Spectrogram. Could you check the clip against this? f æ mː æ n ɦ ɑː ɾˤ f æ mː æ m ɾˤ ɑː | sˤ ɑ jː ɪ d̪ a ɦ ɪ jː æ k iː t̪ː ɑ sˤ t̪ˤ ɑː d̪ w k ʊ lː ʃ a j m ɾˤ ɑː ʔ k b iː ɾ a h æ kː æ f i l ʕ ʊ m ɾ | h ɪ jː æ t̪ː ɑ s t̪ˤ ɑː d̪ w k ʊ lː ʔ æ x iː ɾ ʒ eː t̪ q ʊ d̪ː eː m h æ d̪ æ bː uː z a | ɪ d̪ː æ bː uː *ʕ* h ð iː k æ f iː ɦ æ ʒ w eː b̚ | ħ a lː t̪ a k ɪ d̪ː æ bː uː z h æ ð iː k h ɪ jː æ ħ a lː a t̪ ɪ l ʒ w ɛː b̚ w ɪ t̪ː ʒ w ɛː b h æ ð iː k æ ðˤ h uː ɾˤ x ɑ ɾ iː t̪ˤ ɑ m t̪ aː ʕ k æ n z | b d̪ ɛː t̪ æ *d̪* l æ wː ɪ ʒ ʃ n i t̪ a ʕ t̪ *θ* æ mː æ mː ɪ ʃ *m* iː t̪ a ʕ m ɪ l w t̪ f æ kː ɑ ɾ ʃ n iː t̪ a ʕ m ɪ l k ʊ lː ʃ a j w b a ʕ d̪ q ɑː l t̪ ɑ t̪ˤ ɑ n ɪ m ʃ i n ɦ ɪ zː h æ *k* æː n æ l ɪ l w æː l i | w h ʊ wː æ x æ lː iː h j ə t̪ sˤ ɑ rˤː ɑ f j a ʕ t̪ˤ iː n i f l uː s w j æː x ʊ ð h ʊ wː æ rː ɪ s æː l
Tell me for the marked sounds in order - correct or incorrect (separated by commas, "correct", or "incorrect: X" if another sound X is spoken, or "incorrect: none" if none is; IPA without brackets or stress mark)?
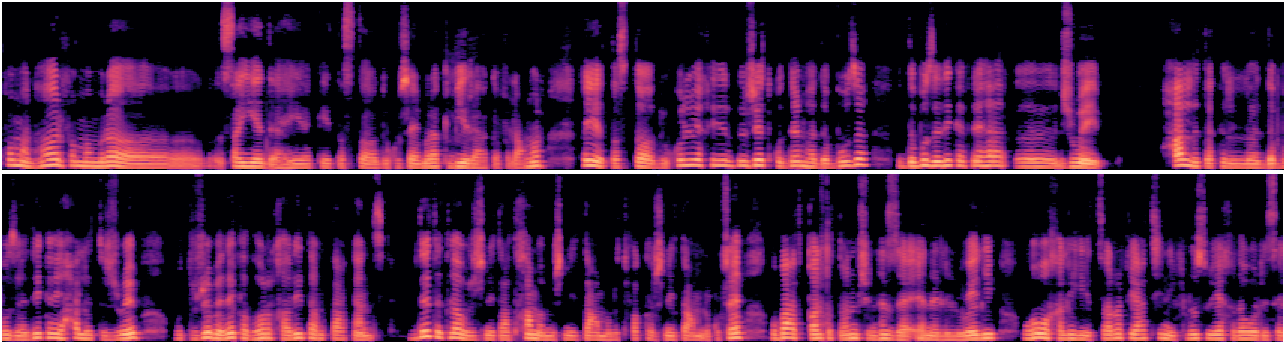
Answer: incorrect: z, incorrect: t̪, incorrect: x, incorrect: n, incorrect: ʔ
